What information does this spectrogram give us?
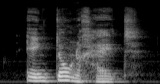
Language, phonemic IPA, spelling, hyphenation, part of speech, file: Dutch, /ˌeːnˈtoː.nəx.ɦɛi̯t/, eentonigheid, een‧to‧nig‧heid, noun, Nl-eentonigheid.ogg
- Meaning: monotony, dullness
